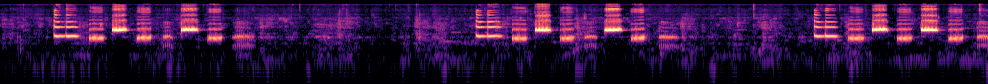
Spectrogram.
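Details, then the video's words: Asian pied starling tutor song: the same phrase of about nine clear, alternating high and low whistled notes repeated three times, roughly every four seconds. "Suara jarak Suret gacor /the sound of the starling suret gacor masteran"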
